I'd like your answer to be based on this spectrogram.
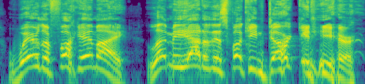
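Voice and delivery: high-pitched comic outcry; mock-indignant call from the casket; trapped dead man. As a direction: cry out as the man shut in his coffin.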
